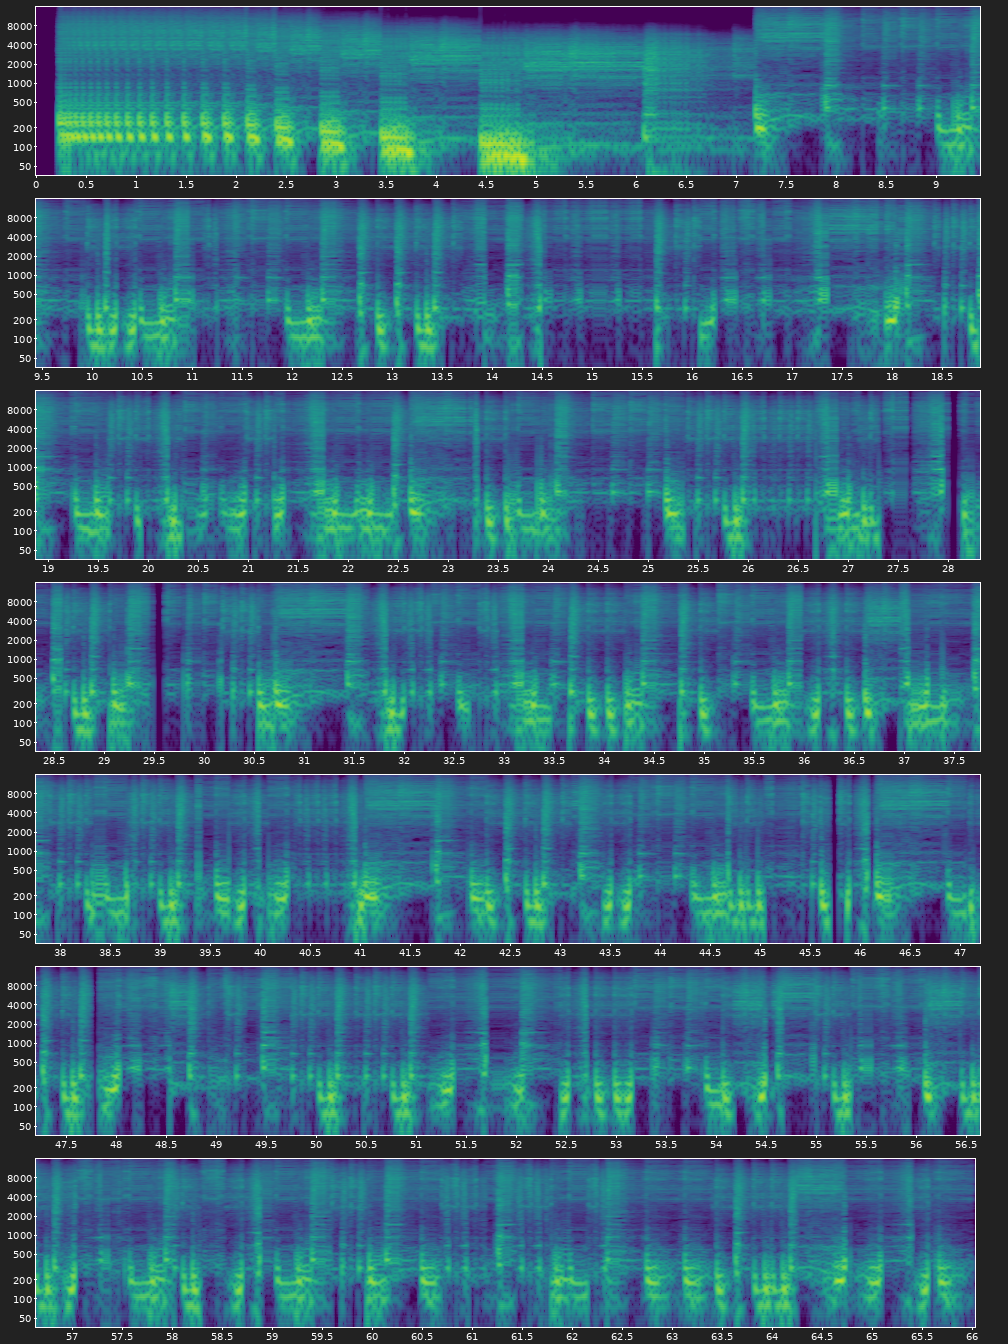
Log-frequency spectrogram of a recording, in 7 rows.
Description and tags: abstract mashed jungle-hop.R
a jungle mash, starts with a bunch of kicks/ crashes.....runs into a timestretched hip hop beat, interrupted by jungle flares (forward and backward).....reminds me of "knobbing"through an old am/fm tuner........
it was created in pro tools by putting the 2 beats side by side and sectioning them into one beat.
amen, bass, beat, brother, chopped, cut, drum, drums, jungle, mash, winstons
